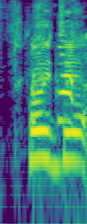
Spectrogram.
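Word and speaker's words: Freud: 미국에서 지금 어떤 팬분이 보여주셨는데 미국에선 프로이드라고 합니다. 한국에서는 계속 다 프로이트라고 나오는데요. 그러니까 독일말 기준으로 발음해 주는 건데 아시겠지만 이 미국 애들은 자기네 기준으로 영어로 발음해 버리잖아요.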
